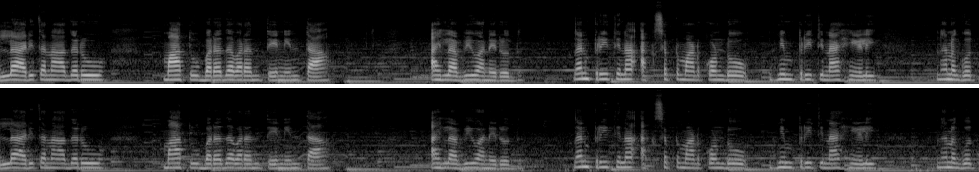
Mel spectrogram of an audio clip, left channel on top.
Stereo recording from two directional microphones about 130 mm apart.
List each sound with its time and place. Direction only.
0.0 s a woman's voice: 15° left (ahead or behind)
4.3 s a woman's voice: 15° left (ahead or behind)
